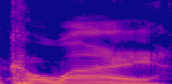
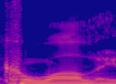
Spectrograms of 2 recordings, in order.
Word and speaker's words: Kawaii: terra the i'm sorry the kawaii tara they you know pronounce i've said kawali like a koala bear so you know you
